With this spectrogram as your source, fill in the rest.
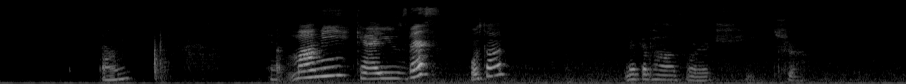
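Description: A young girl speaks in a high voice, close by, with pauses.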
